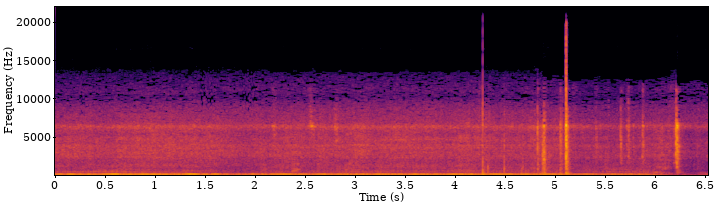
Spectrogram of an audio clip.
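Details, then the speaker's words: Newly bought Japanese sports coupe with aftermarket intake, power feels down and stalls occasionally: deep uneven rumble wavers then sags toward stalling; owner suspects mass airflow sensor or need for a tune, unconfirmed. "It might have just deleted it. It stalls once in a while."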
